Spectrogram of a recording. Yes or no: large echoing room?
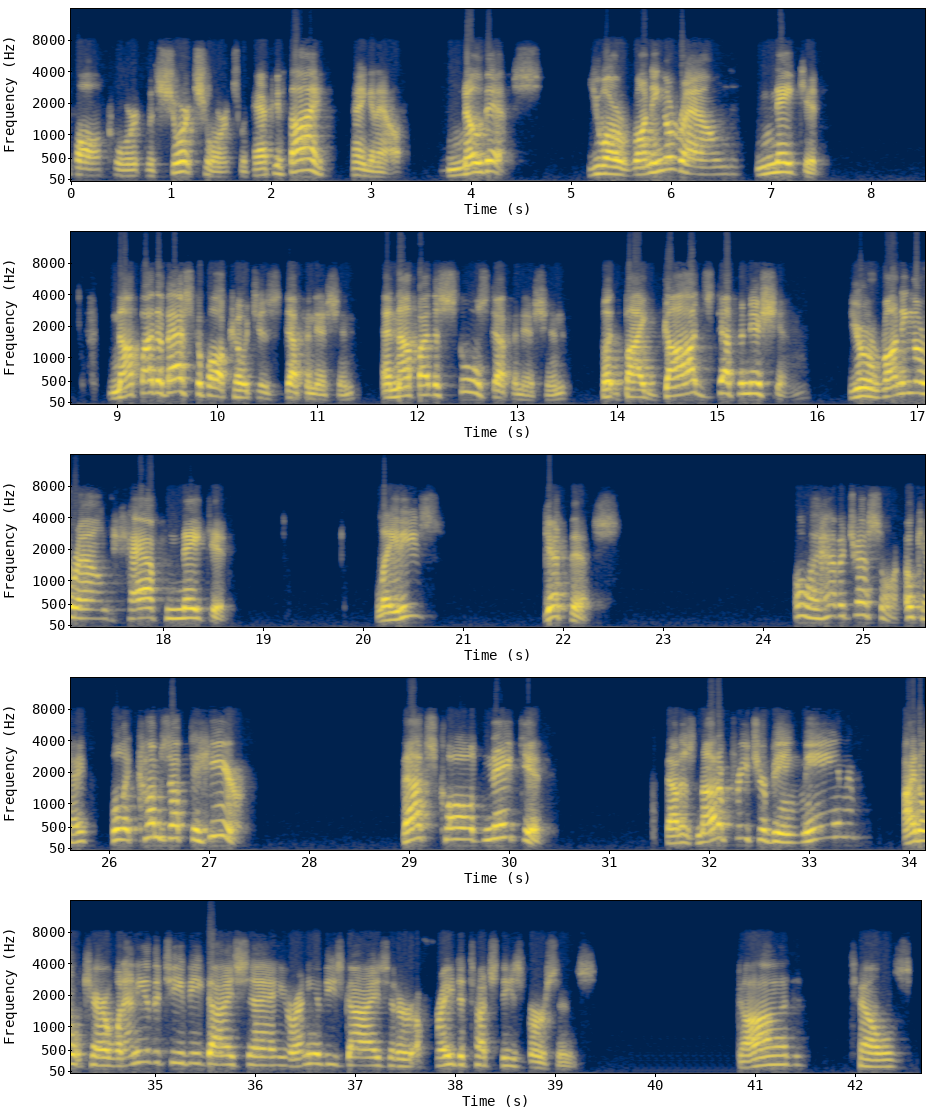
yes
